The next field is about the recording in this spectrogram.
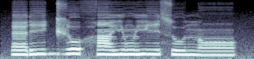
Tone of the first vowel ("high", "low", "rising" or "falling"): low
